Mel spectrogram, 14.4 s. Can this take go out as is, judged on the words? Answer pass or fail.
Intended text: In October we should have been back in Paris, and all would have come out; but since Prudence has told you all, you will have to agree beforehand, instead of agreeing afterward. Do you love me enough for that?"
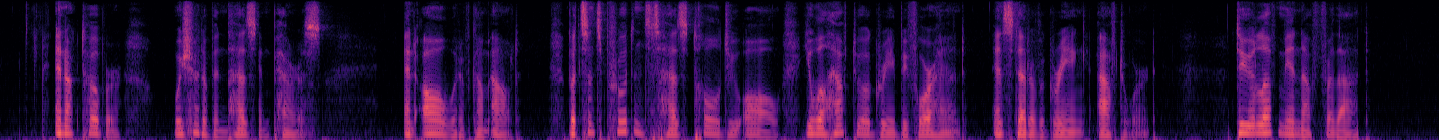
fail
